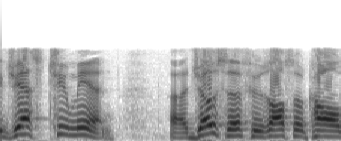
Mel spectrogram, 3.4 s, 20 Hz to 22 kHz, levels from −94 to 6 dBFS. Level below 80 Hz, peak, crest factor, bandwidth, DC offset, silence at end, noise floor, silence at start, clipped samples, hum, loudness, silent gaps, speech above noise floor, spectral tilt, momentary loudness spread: -58 dBFS; -4 dBFS; 12 dB; 5.4 kHz; under 0.1%; 0 s; -55 dBFS; 0 s; under 0.1%; none; -16 LUFS; none; 40 dB; -8 dB/octave; 10 LU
